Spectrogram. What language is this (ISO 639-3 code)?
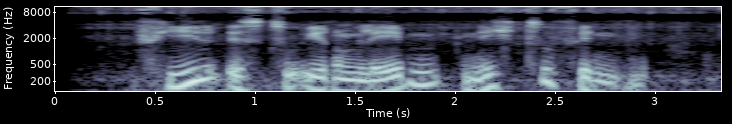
deu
